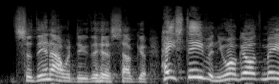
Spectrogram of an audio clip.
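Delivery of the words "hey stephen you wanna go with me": loud, high call to a son; re-enacted holler, pitched way up. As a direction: call out an eager invitation. Re-enacting calling his son.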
